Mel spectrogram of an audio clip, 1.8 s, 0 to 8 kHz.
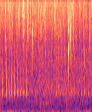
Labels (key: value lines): label: biophony, rattle response
recorder: SoundTrap 500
